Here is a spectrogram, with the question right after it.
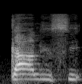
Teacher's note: se trata de uma palavra proparoxítona pois a sílaba tônica está na antepenúltima cá por isso recebe acento gráfico o mesmo acontecerá com lâmpada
